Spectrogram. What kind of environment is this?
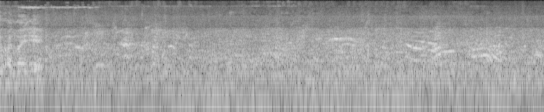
park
